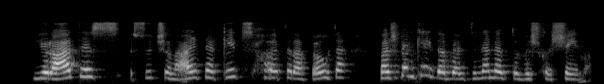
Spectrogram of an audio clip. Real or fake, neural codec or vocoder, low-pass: fake; codec, 16 kHz, 1.1 kbps, Voila-Tokenizer; 7.2 kHz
